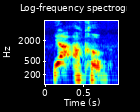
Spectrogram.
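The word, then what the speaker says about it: Ya'akov: what is your name and he said yob that's the proper way to pronounce it and he said the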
